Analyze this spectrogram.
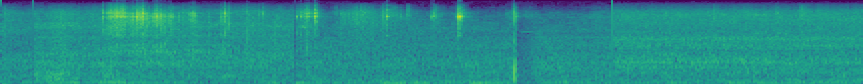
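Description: Steady low rumble of a moving PKP Intercity dining car running on the rails, heard inside the carriage. During the first half, light clicks and rustles of a coffee cup, saucer and sugar sachets being handled on the table.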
